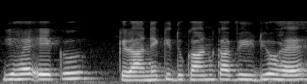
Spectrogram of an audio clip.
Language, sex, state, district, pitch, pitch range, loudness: Hindi, female, Bihar, Katihar, 225 Hz, 215-240 Hz, -13 LUFS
